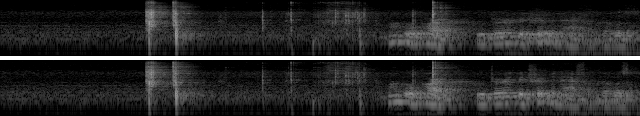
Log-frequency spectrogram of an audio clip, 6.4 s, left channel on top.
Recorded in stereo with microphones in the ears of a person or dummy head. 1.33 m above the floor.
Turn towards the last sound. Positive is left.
turn(degrees=-85)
